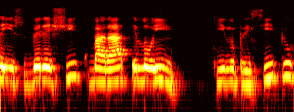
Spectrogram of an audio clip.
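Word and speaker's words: בְּרֵאשִׁית: Pronuncia isso. Berexit barat Eloim, que no princípio criou Deus, né?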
